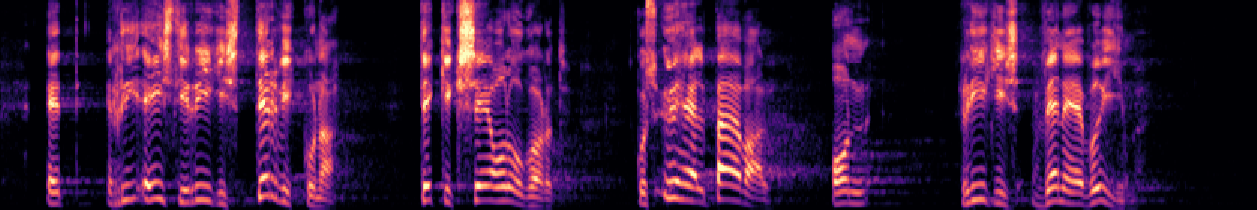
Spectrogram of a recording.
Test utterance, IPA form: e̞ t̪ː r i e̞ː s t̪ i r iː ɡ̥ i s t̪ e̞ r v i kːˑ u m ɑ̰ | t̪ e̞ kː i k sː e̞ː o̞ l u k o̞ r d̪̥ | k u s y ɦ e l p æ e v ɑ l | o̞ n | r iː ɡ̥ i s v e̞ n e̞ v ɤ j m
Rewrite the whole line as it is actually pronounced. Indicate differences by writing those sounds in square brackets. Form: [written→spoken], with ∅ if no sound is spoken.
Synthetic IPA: e̞ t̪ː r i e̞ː s t̪ i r iː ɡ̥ i s t̪ e̞ r v i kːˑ u [m→n] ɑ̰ | t̪ e̞ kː i k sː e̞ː o̞ l u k o̞ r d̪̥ | k u s y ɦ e l p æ e v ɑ l | o̞ n | r iː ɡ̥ i s v e̞ n e̞ v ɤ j m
